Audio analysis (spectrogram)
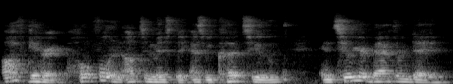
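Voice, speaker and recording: Very mellow male narrator, echoey room. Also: medium pitch, expressive, moderate pace. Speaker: narrator reading stage directions. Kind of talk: scripted narration. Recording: echoey room, distant video call mic.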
